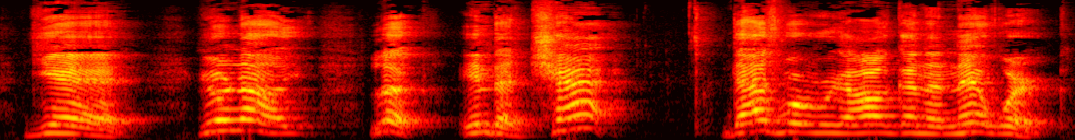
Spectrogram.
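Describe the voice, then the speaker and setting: An extremely high-pitched man's voice, bright and sharp, raised and projected, at a fairly slow pace with ordinary pitch variation. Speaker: small business owner and online entrepreneur. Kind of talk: live stream talk to chat viewers. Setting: live stream. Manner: stumbles over some words; casual, conversational.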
